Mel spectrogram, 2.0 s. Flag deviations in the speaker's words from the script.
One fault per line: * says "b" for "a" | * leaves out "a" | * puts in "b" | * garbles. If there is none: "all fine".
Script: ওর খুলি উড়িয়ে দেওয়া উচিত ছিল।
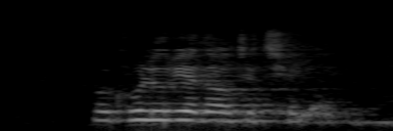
all fine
